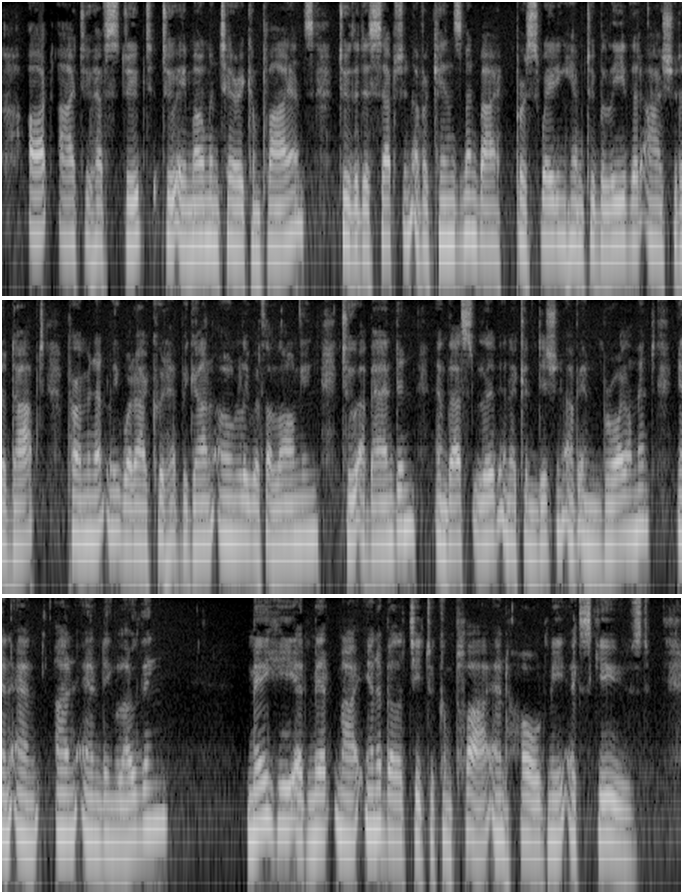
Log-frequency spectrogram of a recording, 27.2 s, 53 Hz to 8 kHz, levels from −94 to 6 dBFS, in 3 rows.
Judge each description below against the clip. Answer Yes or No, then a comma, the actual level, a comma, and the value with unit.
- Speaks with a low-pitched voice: Yes, low, 130 Hz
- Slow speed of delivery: Yes, slow, 130 wpm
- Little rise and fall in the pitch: Yes, narrow, 2.3 semitones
